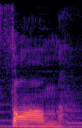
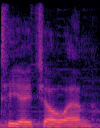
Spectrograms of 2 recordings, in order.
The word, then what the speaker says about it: Thom: Thom. We got to get our revenge on this Thom. You ever met a guy named Tom that spells it T-H-O-M?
